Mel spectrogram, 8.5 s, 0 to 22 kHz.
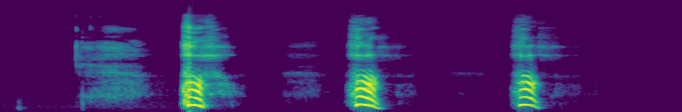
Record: exhalation_length: 8.5 s
exhalation_amplitude: 32767
exhalation_signal_mean_std_ratio: 0.24
survey_phase: beta (2021-08-13 to 2022-03-07)
age: 65+
gender: Female
wearing_mask: 'No'
symptom_none: true
smoker_status: Never smoked
respiratory_condition_asthma: false
respiratory_condition_other: false
recruitment_source: REACT
submission_delay: 2 days
covid_test_result: Negative
covid_test_method: RT-qPCR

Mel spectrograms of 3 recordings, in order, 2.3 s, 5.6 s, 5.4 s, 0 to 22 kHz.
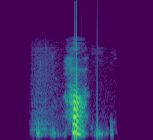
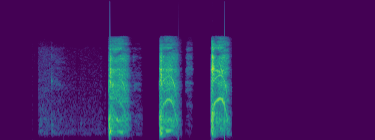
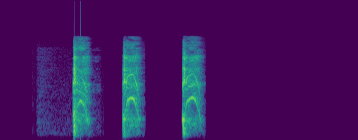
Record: exhalation_length: 2.3 s
exhalation_amplitude: 10797
exhalation_signal_mean_std_ratio: 0.21
three_cough_length: 5.6 s
three_cough_amplitude: 27176
three_cough_signal_mean_std_ratio: 0.22
cough_length: 5.4 s
cough_amplitude: 19379
cough_signal_mean_std_ratio: 0.26
survey_phase: alpha (2021-03-01 to 2021-08-12)
age: 65+
gender: Female
wearing_mask: 'No'
symptom_none: true
smoker_status: Ex-smoker
respiratory_condition_asthma: false
respiratory_condition_other: false
recruitment_source: REACT
submission_delay: 1 day
covid_test_result: Negative
covid_test_method: RT-qPCR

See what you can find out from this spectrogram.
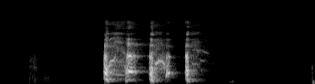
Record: cough_length: 3.2 s
cough_amplitude: 30389
cough_signal_mean_std_ratio: 0.28
survey_phase: beta (2021-08-13 to 2022-03-07)
age: 65+
gender: Male
wearing_mask: 'Yes'
symptom_none: true
smoker_status: Ex-smoker
respiratory_condition_asthma: false
respiratory_condition_other: false
recruitment_source: REACT
submission_delay: 1 day
covid_test_result: Negative
covid_test_method: RT-qPCR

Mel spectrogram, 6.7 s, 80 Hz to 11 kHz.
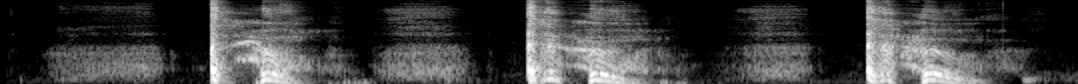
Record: three_cough_length: 6.7 s
three_cough_amplitude: 32768
three_cough_signal_mean_std_ratio: 0.38
survey_phase: beta (2021-08-13 to 2022-03-07)
age: 65+
gender: Male
wearing_mask: 'No'
symptom_new_continuous_cough: true
symptom_runny_or_blocked_nose: true
symptom_sore_throat: true
symptom_fatigue: true
smoker_status: Ex-smoker
respiratory_condition_asthma: false
respiratory_condition_other: false
recruitment_source: Test and Trace
submission_delay: 1 day
covid_test_result: Positive
covid_test_method: RT-qPCR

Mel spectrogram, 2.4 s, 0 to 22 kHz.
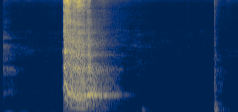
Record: cough_length: 2.4 s
cough_amplitude: 32768
cough_signal_mean_std_ratio: 0.39
survey_phase: beta (2021-08-13 to 2022-03-07)
age: 65+
gender: Female
wearing_mask: 'No'
symptom_none: true
smoker_status: Never smoked
respiratory_condition_asthma: false
respiratory_condition_other: false
recruitment_source: REACT
submission_delay: 15 days
covid_test_result: Negative
covid_test_method: RT-qPCR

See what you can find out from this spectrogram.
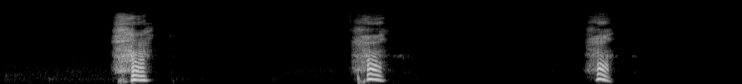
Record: exhalation_length: 7.4 s
exhalation_amplitude: 32767
exhalation_signal_mean_std_ratio: 0.22
survey_phase: beta (2021-08-13 to 2022-03-07)
age: 18-44
gender: Female
wearing_mask: 'No'
symptom_cough_any: true
symptom_runny_or_blocked_nose: true
symptom_sore_throat: true
symptom_fatigue: true
symptom_fever_high_temperature: true
symptom_headache: true
symptom_change_to_sense_of_smell_or_taste: true
symptom_loss_of_taste: true
symptom_onset: 2 days
smoker_status: Never smoked
respiratory_condition_asthma: false
respiratory_condition_other: false
recruitment_source: Test and Trace
submission_delay: 2 days
covid_test_result: Positive
covid_test_method: RT-qPCR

